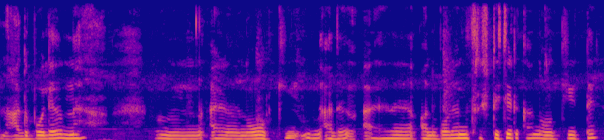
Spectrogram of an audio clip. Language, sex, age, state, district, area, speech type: Malayalam, female, 30-45, Kerala, Kozhikode, rural, spontaneous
